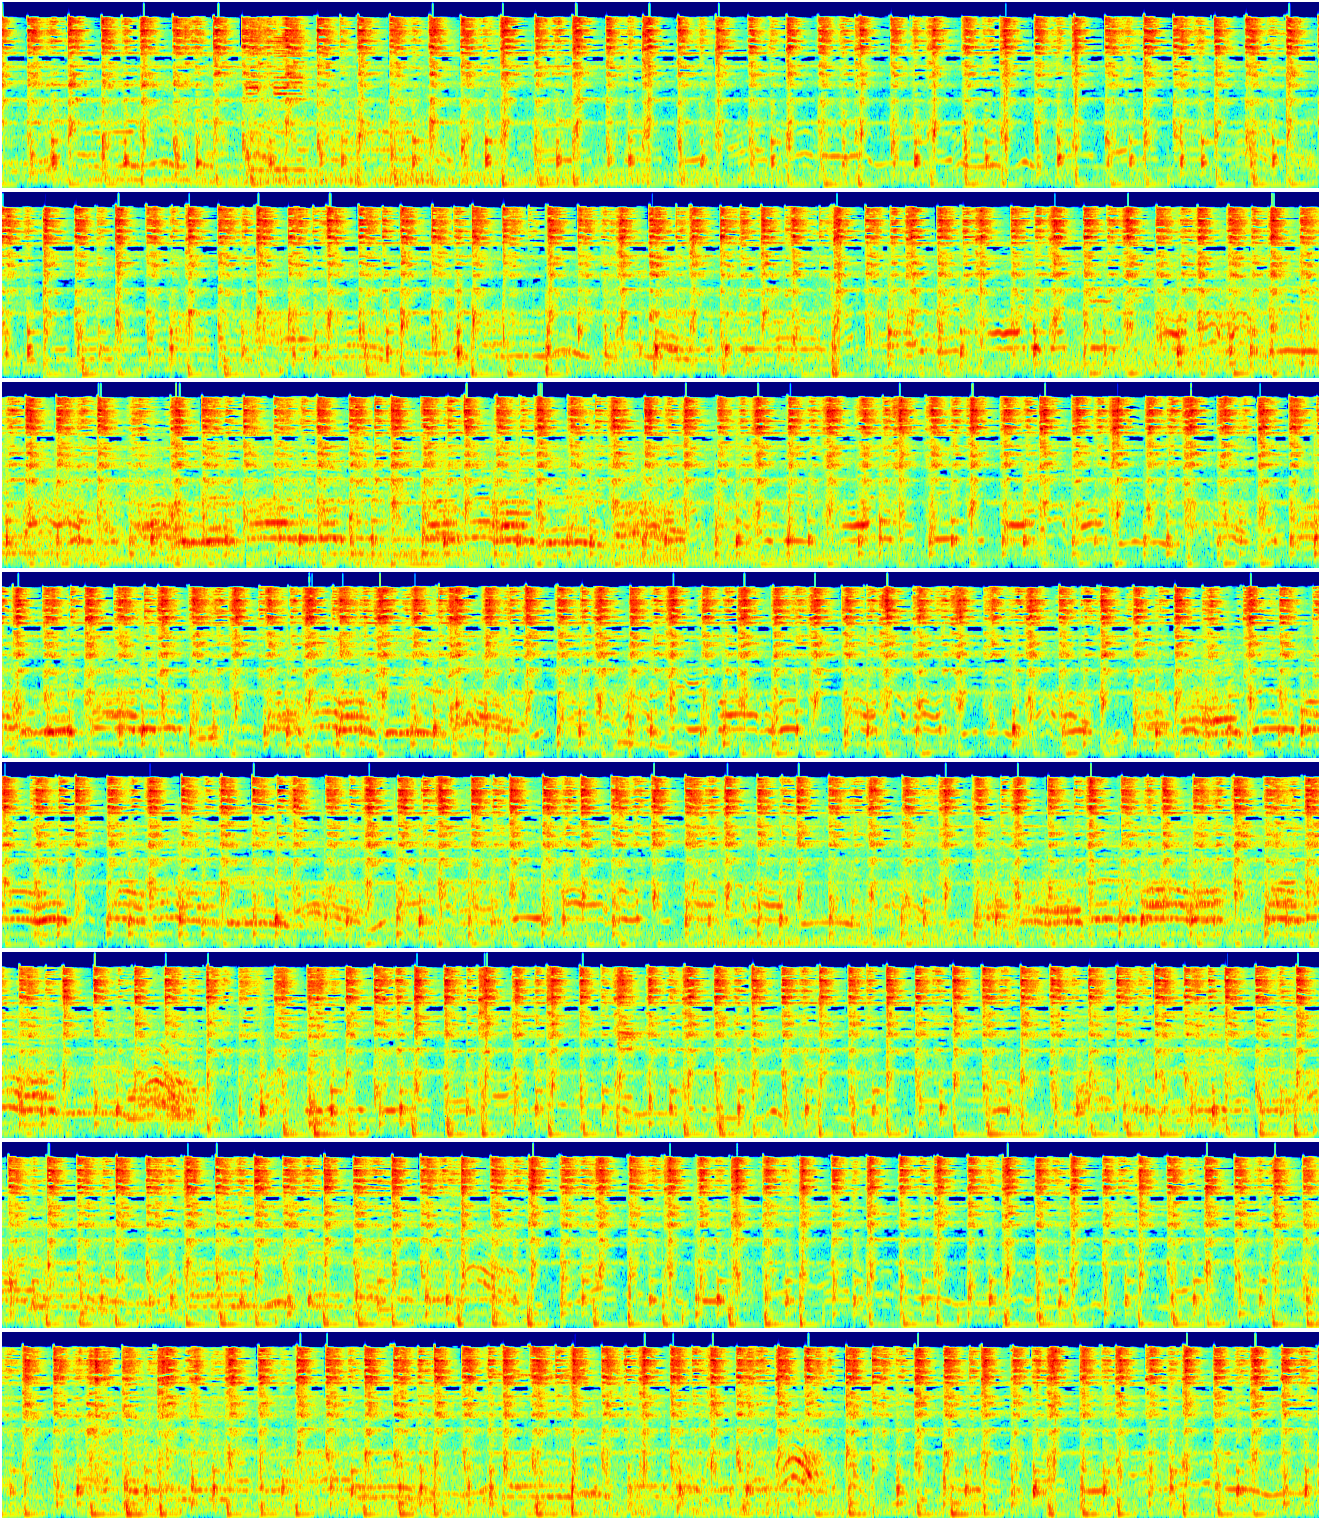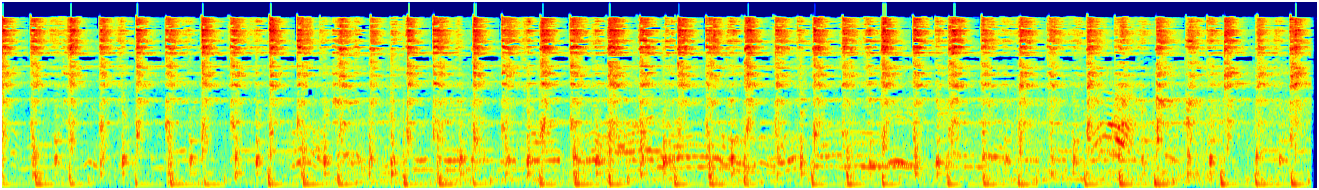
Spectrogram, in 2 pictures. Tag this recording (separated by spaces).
kirtan bhajan hindi Kirtana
